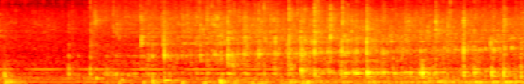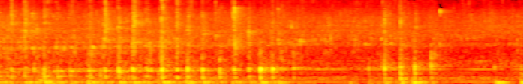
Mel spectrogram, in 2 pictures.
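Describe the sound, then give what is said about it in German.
A carbonated drink is poured from a bottle, making a steady stream of fizzing, crackling liquid with many tiny bubbling pops throughout at a fairly quiet level. “Naja, da ist Kohlensäure drin. Genau, jetzt gießen wir das ein.”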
